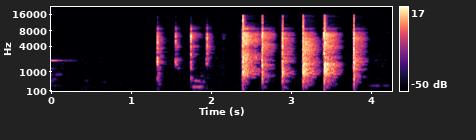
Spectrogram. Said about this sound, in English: That's me coughing in the background.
